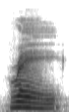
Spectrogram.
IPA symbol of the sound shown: r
